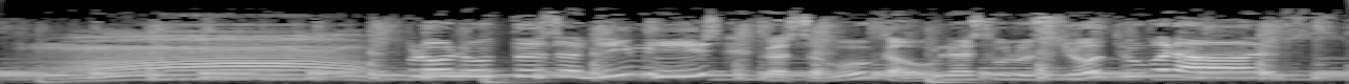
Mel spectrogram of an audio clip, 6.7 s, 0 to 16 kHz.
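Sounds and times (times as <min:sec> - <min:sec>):
cow mooing: 0:00.1 - 0:02.0
speech: 0:02.8 - 0:06.7.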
